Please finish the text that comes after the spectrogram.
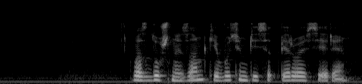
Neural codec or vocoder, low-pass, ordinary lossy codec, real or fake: none; 7.2 kHz; none; real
